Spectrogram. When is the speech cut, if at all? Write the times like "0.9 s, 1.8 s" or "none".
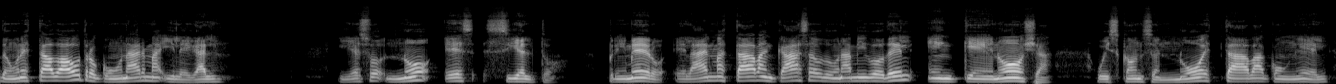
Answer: none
